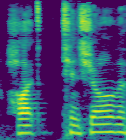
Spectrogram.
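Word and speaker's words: Haute Tension: It's like a Hot Tension, I think is the way you say it.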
